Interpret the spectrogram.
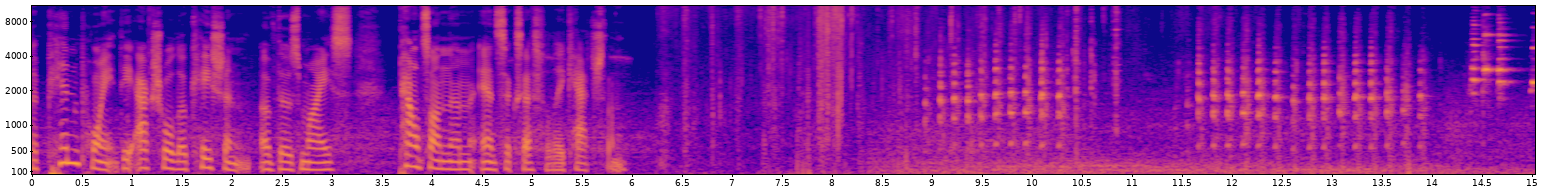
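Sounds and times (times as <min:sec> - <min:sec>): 
speech: 0:00.0 - 0:06.0
soft rustling: 0:06.2 - 0:09.1
female bald eagle giving high thin chattering calls: 0:08.7 - 0:10.6, 0:11.4 - 0:15.0.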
